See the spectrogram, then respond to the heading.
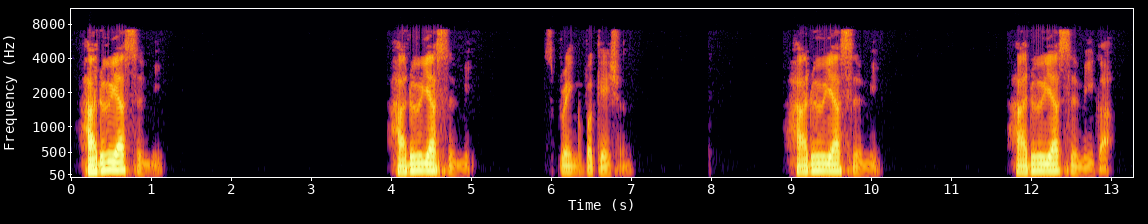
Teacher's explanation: the pitch drops from the mora after the letter ya. So this type is middle high.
